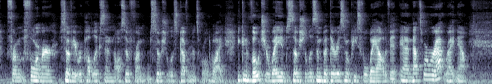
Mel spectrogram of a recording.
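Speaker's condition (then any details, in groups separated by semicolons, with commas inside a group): No condition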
